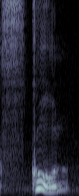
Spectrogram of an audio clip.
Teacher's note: In the word like school, sa and ka, these two words, these two sounds make a cluster. Then you have long u and la at the end of this word. So this is again a cluster at the initial position in this word.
